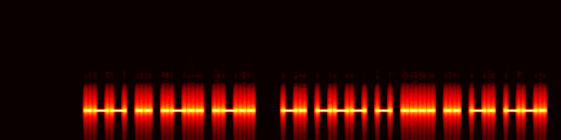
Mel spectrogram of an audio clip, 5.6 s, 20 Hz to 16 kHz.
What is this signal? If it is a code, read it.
Morse code, heard as a keyed tone, about 28 wpm, 700 Hz. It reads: WILL NOTHING
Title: Sentences from Top 1200 Words 28wpm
